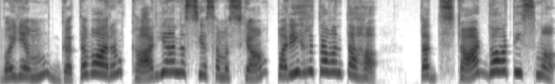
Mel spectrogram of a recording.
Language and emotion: Sanskrit, surprised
